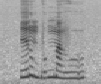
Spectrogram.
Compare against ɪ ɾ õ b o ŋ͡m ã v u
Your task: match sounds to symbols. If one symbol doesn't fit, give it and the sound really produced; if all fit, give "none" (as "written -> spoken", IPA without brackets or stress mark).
none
